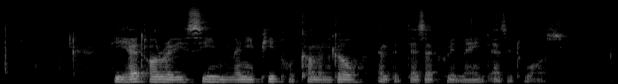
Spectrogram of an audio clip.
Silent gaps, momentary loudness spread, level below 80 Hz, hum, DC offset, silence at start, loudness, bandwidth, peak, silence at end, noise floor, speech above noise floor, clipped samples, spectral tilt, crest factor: none; 19 LU; -80 dBFS; none; under 0.1%; 0.05 s; -40 LUFS; 15.5 kHz; -18 dBFS; 0.55 s; -76 dBFS; 36 dB; under 0.1%; -4 dB/octave; 22 dB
